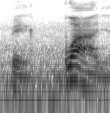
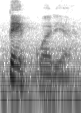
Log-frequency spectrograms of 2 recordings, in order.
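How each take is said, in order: First: The stress is on the second-to-last syllable. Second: The stress falls on a different syllable. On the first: The speaker calls it right. "Onde está onde tá a tônica? Na penúltima" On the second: The speaker calls it wrong. "não é"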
